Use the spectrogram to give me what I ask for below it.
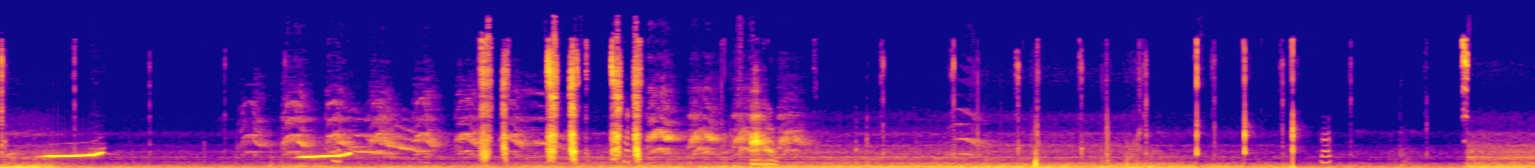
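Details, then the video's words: Indian parrot: two loud, sharp rising calls about two seconds apart, then a busy background of softer chirps and clicks from other birds. "Indian Parrot Relaxing🍃Sounds"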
